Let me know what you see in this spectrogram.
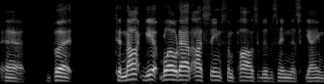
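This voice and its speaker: Recorded dry and close with no echo, a man speaks at a moderate pace in an unremarkable speaking voice with ordinary pitch variation. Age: 60s. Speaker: podcast guest, football fan. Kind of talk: casual sports discussion.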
